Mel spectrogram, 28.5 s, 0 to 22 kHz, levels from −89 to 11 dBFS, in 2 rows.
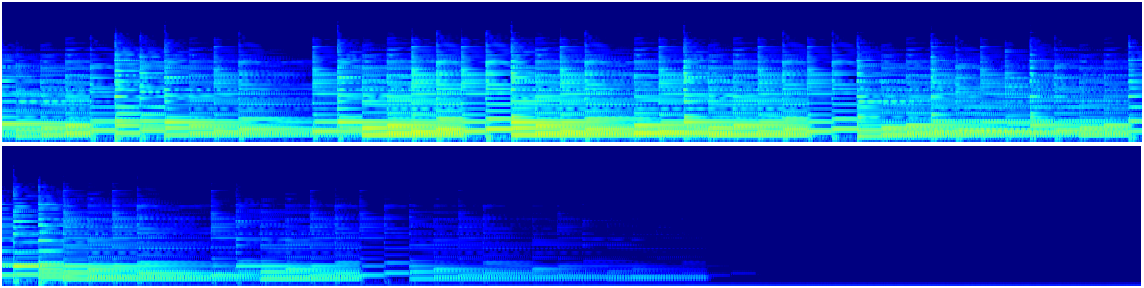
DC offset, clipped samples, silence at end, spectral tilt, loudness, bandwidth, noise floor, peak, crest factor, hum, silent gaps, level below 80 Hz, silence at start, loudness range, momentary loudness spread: under 0.1%; under 0.1%; 7.2 s; -6.5 dB/octave; -37 LUFS; 10.5 kHz; under -90 dBFS; -20 dBFS; 18 dB; none; none; -66 dBFS; 0 s; 18 LU; 19 LU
